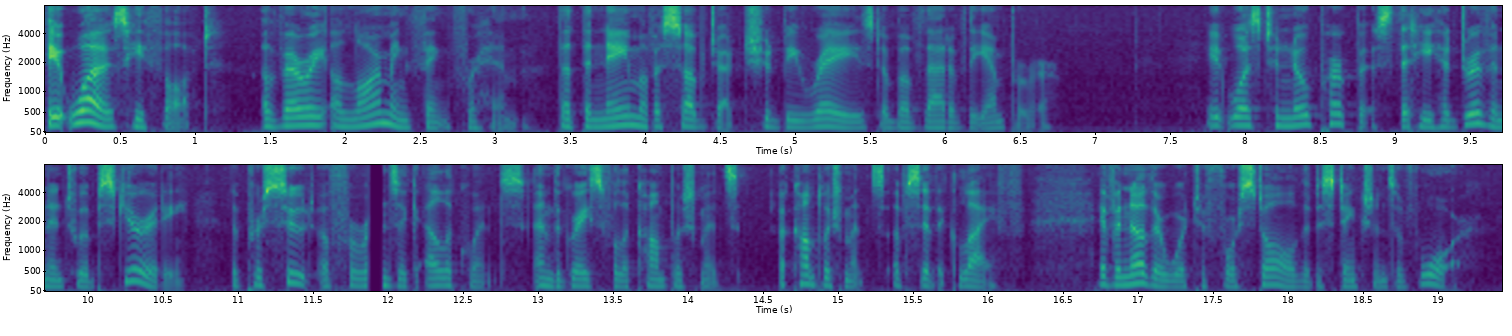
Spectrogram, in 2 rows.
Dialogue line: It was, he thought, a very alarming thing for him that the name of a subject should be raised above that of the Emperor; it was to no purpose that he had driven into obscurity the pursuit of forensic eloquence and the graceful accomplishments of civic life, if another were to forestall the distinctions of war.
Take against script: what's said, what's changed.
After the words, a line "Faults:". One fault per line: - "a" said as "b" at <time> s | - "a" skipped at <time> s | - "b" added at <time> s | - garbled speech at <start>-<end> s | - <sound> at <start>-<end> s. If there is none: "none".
It was, he thought, a very alarming thing for him that the name of a subject should be raised above that of the Emperor; it was to no purpose that he had driven into obscurity the pursuit of forensic eloquence and the graceful accomplishments accomplishments of civic life, if another were to forestall the distinctions of war.
Faults:
- dropout at 11.9-12.0 s
- "accomplishments" added at 14.6 s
